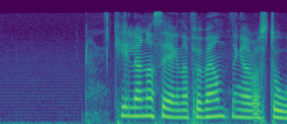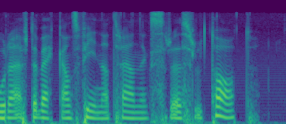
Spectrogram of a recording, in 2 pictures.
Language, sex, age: Swedish, female, 29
